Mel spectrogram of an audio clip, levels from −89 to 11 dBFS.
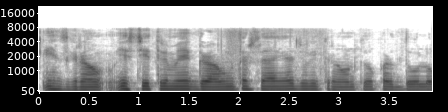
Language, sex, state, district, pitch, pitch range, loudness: Hindi, male, Haryana, Jhajjar, 125 Hz, 120-130 Hz, -18 LUFS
